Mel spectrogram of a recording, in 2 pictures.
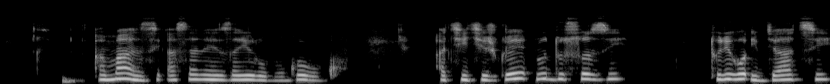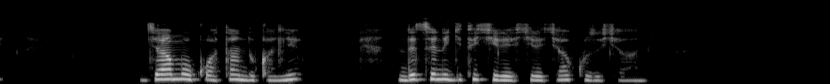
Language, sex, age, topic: Kinyarwanda, female, 18-24, agriculture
